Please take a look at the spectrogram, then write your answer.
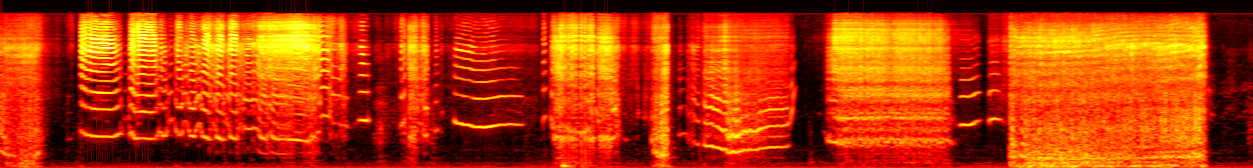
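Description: A tune squeaked out on a stretched balloon neck: shrill, wavering high notes in short bursts that slide up and down in pitch, broken by hissing rushes of escaping air.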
